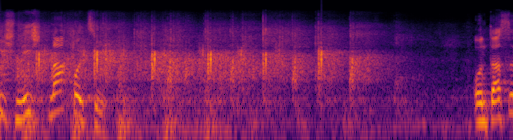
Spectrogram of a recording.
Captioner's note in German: Beifall bei der FDP, der SPD und der LINKEN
